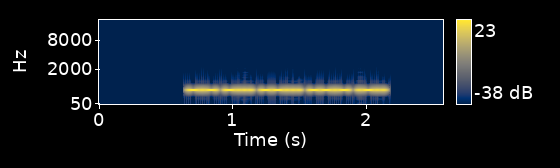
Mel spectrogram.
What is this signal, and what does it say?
Morse code, heard as a keyed tone, about 53 wpm, 700 Hz. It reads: KB7QL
